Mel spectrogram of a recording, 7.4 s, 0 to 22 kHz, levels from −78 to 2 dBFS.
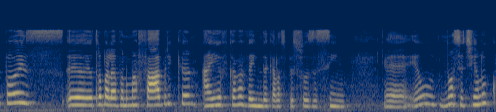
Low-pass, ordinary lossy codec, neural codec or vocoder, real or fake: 7.2 kHz; MP3, 64 kbps; none; real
